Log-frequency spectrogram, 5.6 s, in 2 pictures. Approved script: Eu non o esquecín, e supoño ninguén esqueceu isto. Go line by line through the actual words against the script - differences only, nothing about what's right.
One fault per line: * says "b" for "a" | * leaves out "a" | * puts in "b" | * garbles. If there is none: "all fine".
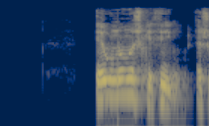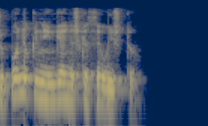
* puts in "que"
